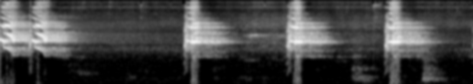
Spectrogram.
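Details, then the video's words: Rose-ringed parakeet, a green ringneck kept as a pet in Pakistan and said to be a talking bird ready for first breeding, giving loud harsh screeches: a double burst, then three strong screeches about a second apart. "row talking parrot ready for first breed/Indian speaking parrot mitthu tota/bolny waly mithu"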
